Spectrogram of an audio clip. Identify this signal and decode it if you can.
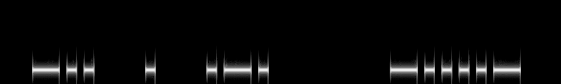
Morse code, heard as a keyed tone, about 14 wpm, spaced as for 10 wpm, 680 Hz. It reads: DER -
